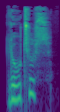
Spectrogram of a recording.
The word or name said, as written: lotus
